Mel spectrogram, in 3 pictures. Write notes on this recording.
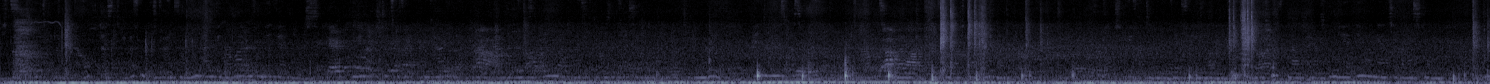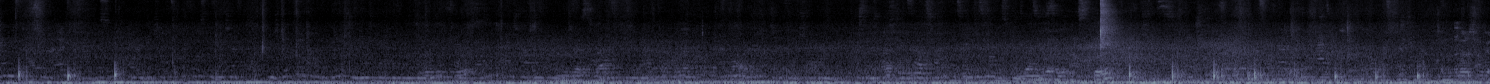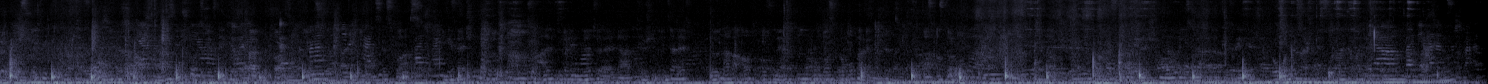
soundmap nrw - social ambiences and topographic field recordings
